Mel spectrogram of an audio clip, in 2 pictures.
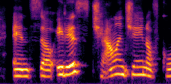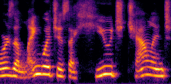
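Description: In a very clean recording with a silent background, a woman with a Spanish accent speaks fairly slowly at a fairly high pitch with ordinary pitch variation. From Guatemala. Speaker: ESL teacher and author. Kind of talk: casual interview chat. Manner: animated.

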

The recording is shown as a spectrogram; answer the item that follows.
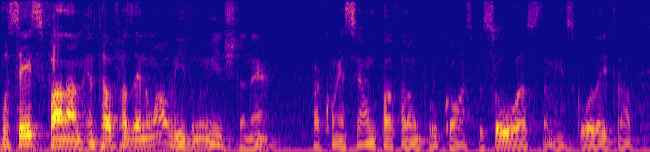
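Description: A man's medium-pitched voice with a non-native accent, ordinary pitch variation and a fairly quick pace, plus audible room echo. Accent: foreign accent in Portuguese. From Germany. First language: German (speaking Portuguese). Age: 20s. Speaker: exchange student and Instagram personality. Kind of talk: casual chat.

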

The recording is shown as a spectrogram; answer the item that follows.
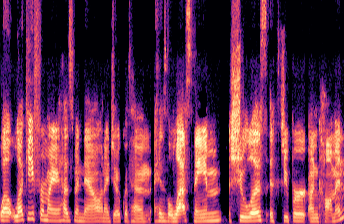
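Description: With hardly any pauses, an unremarkable speaking voice keeps a moderate pace and ordinary pitch variation. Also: woman, fairly low pitch for a woman. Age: 40s. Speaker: life coach and author. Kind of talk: interview.

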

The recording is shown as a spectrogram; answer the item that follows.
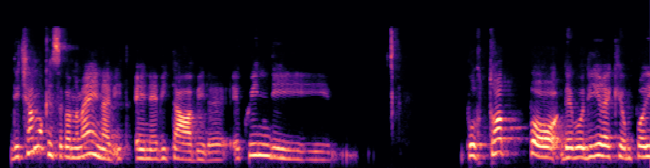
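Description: A woman with an ordinary speaking voice, ordinary pitch variation and a moderate pace. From Italy. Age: 30s. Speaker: English teacher. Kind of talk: casual chat.

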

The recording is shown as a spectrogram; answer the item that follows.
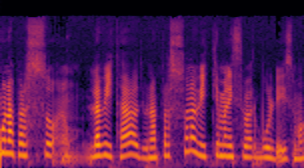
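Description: In a normal speaking voice with ordinary pitch variation, the speaker talks at a fairly quick pace, the sound dry and close with no echo. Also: woman. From Italy. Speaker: podcast co-host, university student. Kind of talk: casual chat.

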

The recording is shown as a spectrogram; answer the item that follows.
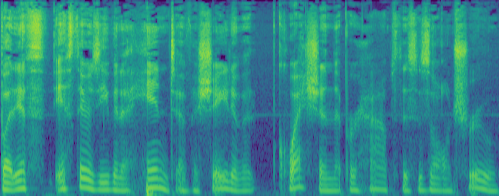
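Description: Quiet and somewhat breathy, a man speaks at a medium pitch with lively intonation. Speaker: podcaster reviewing a public thinker's views. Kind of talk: solo monologue commentary. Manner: quiet, mellow tones.

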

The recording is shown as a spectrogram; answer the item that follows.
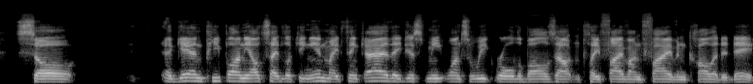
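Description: This man speaks at a medium pitch and a fairly quick pace. His tone is bright and sharp, his intonation monotone and flat. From US Midwest, southeastern Minnesota. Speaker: basketball coach and teacher. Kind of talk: interview conversation. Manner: hesitant, many fillers and restarts.

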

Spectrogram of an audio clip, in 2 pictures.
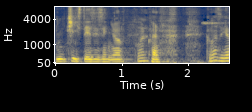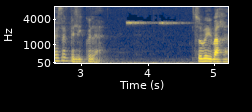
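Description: A man speaks at a fairly quick pace with a medium pitch and ordinary pitch variation. He leaves long, frequent pauses. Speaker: podcast co-host. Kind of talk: casual chat.

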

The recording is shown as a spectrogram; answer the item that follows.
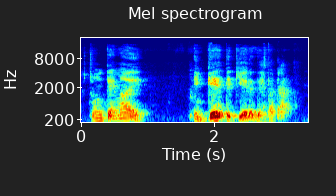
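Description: Medium pitch and a moderate pace from a man, plus audible echo off the room. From Colombia, Barranquilla (Caribbean coast). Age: 40s. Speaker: former finance executive. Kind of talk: interview. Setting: at the guest's home.

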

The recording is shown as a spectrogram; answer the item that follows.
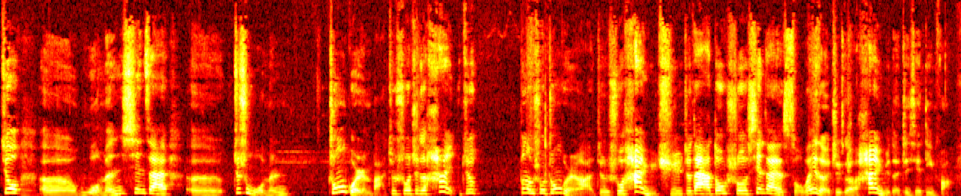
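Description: A high-pitched woman at a moderate pace, pitch swinging very widely, over noticeable background noise. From Hunan, China. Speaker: dialectology graduate. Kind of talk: casual chat.

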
